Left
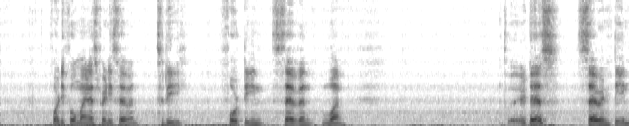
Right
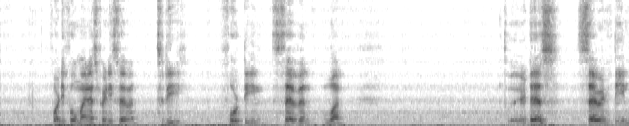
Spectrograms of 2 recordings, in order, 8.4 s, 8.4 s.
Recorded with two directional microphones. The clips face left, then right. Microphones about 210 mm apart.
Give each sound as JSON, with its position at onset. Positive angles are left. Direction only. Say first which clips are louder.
{"t": 0.7, "sound": "speech", "louder": "left 4 dB", "side_deg": 30}
{"t": 6.7, "sound": "speech", "louder": "left 4 dB", "side_deg": 35}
